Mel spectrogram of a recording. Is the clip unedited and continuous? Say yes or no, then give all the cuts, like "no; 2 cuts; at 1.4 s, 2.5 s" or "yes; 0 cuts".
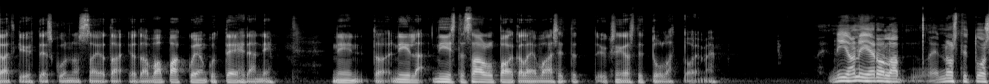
yes; 0 cuts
